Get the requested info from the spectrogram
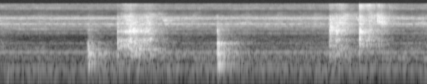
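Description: Metal spoon clinking against a glass dessert bowl and a pan while caramelized banana is spooned out: a few separate sharp taps, with a short scrape about two seconds in.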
